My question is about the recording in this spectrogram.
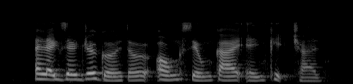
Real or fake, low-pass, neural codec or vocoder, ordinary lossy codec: real; 7.2 kHz; none; none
